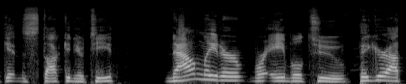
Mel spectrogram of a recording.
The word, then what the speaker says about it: Now and Later: Now and Laters are good. Affectionately pronounced as a now and later. No, everybody always skips the end and they're like, now later.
